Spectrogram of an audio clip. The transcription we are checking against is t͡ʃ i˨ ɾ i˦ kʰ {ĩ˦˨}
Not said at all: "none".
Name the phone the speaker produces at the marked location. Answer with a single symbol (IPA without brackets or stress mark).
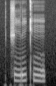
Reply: ĩ˨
